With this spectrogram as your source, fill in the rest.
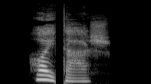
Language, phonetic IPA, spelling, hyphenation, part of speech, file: Hungarian, [ˈhɒjtaːʃ], hajtás, haj‧tás, noun, Hu-hajtás.ogg
- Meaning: 1. verbal noun of hajt, fold (the act of folding) 2. fold, pleat 3. sprout, bud, shoot 4. rush, haste (at work)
